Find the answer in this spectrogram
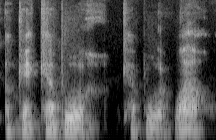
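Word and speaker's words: Cabourg: The G is silent. Okay. Kabor. Kapor.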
